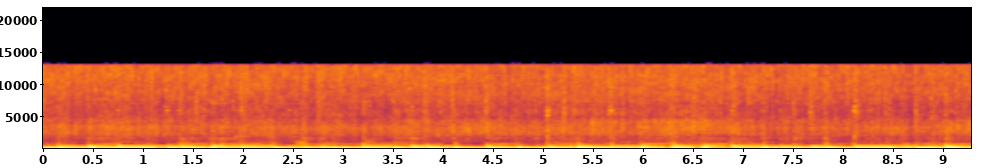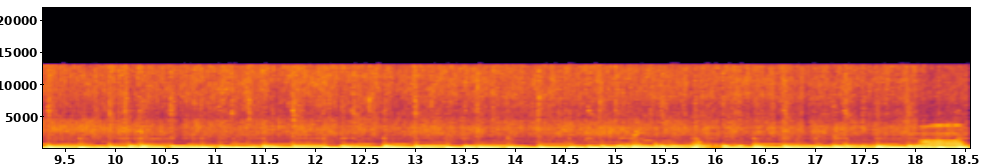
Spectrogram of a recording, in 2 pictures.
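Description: Thin-sliced chicken breasts sizzling on the flat steel top of a Qomotop three-burner propane griddle, a steady frying hiss. A steady rhythmic low beat runs underneath.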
